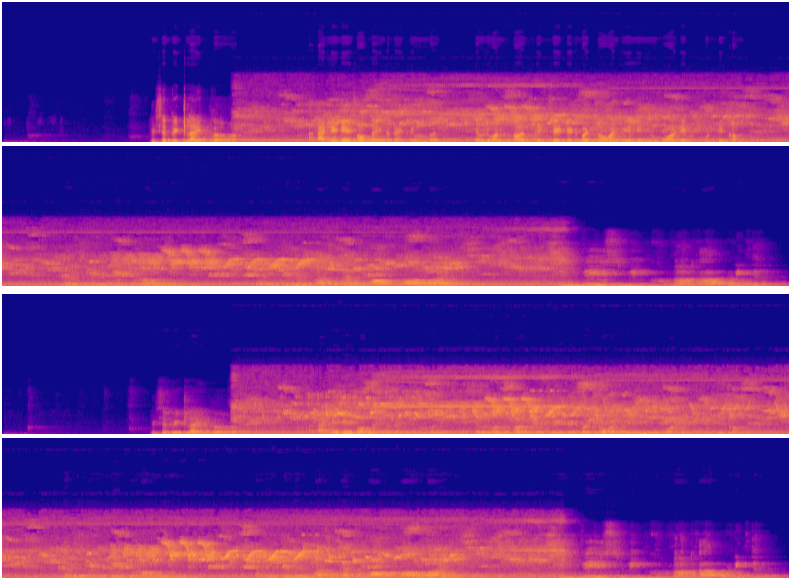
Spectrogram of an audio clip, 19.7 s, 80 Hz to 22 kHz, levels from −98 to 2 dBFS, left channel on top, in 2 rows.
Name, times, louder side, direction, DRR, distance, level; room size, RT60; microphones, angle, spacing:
voice 1, 1.9-2.9 3.8-5.5 5.9-9.3, left 4 dB, 75° left, 8 dB, 0.5 m, -26 dB
sound 1, 2.8-16.9, right 1 dB, 65° right, 1.2 m, -23 dB
voice 2, 10.5-12.4 12.9-15.7 16.7-19.3, equal, 40° right, -2 dB, 1.2 m, -30 dB
7.2 x 5.7 x 3.1 m, 2.1 s
head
